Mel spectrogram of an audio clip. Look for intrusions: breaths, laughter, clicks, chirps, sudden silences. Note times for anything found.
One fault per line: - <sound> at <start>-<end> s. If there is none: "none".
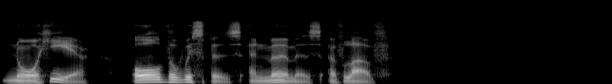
none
